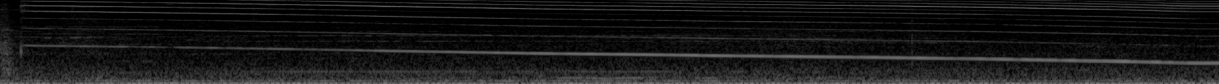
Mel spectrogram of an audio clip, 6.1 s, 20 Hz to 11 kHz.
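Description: NE555 timer Morse practice oscillator sounding a continuous electronic tone through a small 8-ohm speaker, its pitch gliding steadily down as the frequency potentiometer is turned, and levelling off near the end at its minimum of about 848 hertz.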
